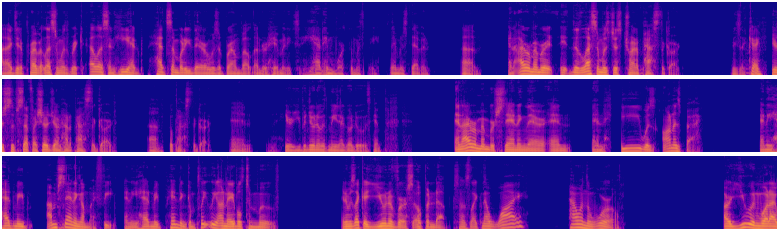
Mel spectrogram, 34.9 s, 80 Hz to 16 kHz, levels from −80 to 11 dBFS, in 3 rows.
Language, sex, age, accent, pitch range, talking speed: English, male, 30-49, American, 90-115 Hz, 235 wpm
